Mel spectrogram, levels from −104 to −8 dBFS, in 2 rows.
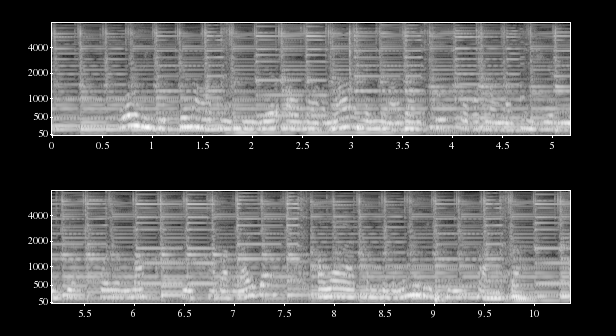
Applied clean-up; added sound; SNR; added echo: none; Acoustic guitar; 2 dB; reverberation time 0.4 s.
